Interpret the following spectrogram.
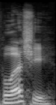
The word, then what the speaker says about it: Palleschi: owner and operator of 21st Amendment Distillery Jeff paleschi how are you good man the first question I have for you is did I pronounce that right yes okay so you got it most people say Pulaski don't they either ones yeah all right yeah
